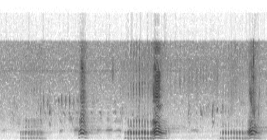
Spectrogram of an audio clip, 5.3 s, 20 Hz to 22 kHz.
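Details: On an afternoon safari in a South African game reserve on 11 March 2021, a male cheetah gives sharp, bird-like chirps about every one and a half seconds, calling for his brother. The calling could attract other predators.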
